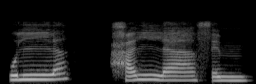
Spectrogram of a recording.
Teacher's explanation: ہا درمیان حلق سے کی ساؤنڈ کے ساتھ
